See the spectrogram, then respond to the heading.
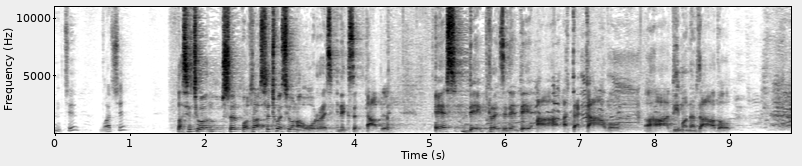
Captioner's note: speaking Spanish; laughter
